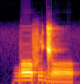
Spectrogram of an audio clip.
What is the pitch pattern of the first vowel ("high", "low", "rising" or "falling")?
high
